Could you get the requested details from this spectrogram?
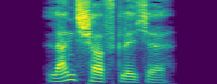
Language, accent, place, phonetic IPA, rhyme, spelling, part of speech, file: German, Germany, Berlin, [ˈlantʃaftlɪçə], -antʃaftlɪçə, landschaftliche, adjective, De-landschaftliche.ogg
- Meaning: inflection of landschaftlich: 1. strong/mixed nominative/accusative feminine singular 2. strong nominative/accusative plural 3. weak nominative all-gender singular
